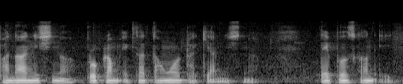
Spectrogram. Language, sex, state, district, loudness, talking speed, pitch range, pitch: Nagamese, male, Nagaland, Kohima, -21 LUFS, 150 wpm, 85-90 Hz, 90 Hz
